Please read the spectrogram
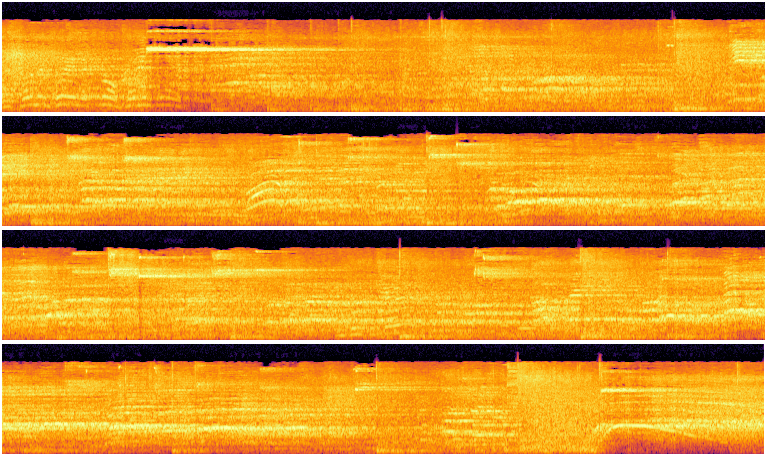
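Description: Volleyball being played in a gym: the ball is hit and bounces repeatedly amid players' shouts and calls, echoing in the large hall.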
